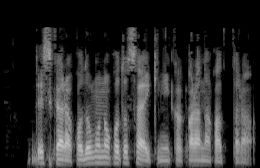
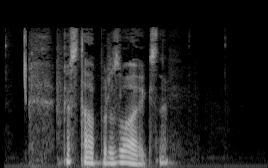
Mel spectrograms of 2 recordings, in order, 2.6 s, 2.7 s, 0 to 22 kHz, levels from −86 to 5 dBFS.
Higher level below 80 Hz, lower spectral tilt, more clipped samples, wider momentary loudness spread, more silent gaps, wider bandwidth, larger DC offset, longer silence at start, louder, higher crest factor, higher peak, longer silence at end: second, -66 dBFS vs -52 dBFS; second, -3 dB/octave vs -4.5 dB/octave; neither; about the same, 9 LU vs 10 LU; neither; about the same, 11.5 kHz vs 11.5 kHz; neither; about the same, 0.3 s vs 0.25 s; about the same, -24 LUFS vs -24 LUFS; about the same, 20 dB vs 20 dB; about the same, -4 dBFS vs -6 dBFS; second, 0.1 s vs 0.95 s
